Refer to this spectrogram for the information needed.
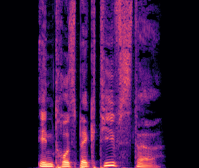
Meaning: inflection of introspektiv: 1. strong/mixed nominative masculine singular superlative degree 2. strong genitive/dative feminine singular superlative degree 3. strong genitive plural superlative degree
- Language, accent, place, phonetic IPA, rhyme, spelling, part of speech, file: German, Germany, Berlin, [ɪntʁospɛkˈtiːfstɐ], -iːfstɐ, introspektivster, adjective, De-introspektivster.ogg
